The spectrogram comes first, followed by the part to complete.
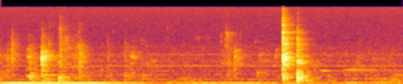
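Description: Small hard objects being handled on a hard surface: a few light clicks and clinks, then a sharper knock near the end. A steady low hum runs under the first part.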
